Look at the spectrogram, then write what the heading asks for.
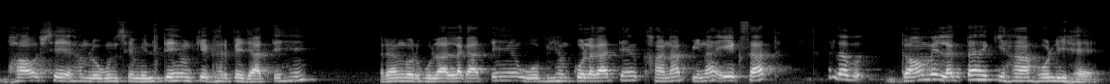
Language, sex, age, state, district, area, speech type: Hindi, male, 30-45, Bihar, Begusarai, rural, spontaneous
